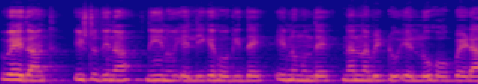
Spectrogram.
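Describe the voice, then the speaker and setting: A woman's voice: mid-range voice, level tone, a little fast, darkish tone, lightly acted. A woman voicing a frail young bride in a hospital bed who pleads with her husband in a storybook reading. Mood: pleading.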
